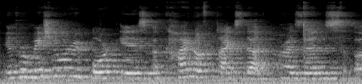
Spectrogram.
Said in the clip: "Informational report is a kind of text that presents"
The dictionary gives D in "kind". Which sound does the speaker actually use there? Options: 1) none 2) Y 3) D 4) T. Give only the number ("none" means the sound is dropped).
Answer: 3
